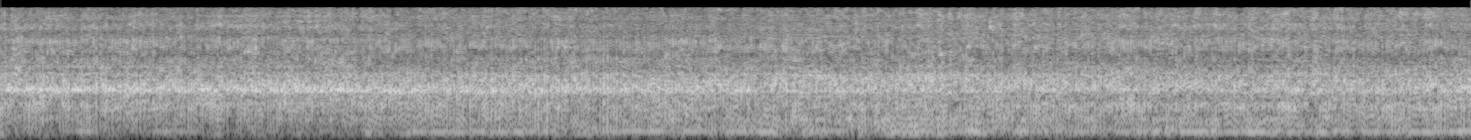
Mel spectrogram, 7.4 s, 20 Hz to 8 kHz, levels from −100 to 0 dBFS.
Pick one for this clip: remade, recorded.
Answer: remade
